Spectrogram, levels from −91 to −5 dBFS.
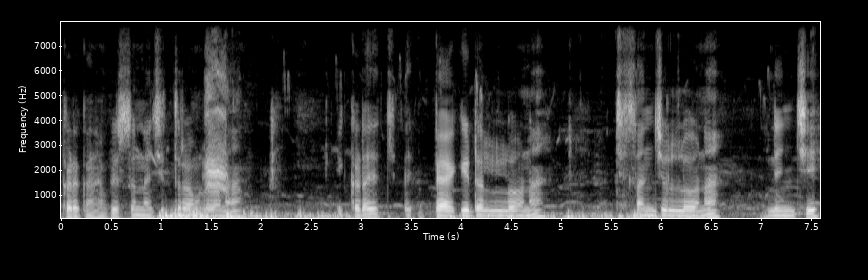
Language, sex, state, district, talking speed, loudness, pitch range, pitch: Telugu, male, Andhra Pradesh, Sri Satya Sai, 70 wpm, -22 LUFS, 90-115 Hz, 100 Hz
